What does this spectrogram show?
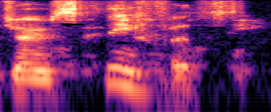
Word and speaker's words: Josephus: about uh josephus or as you americans like to call it josephus you have a predilection for pronouncing the stressing the second syllable anyway here he said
